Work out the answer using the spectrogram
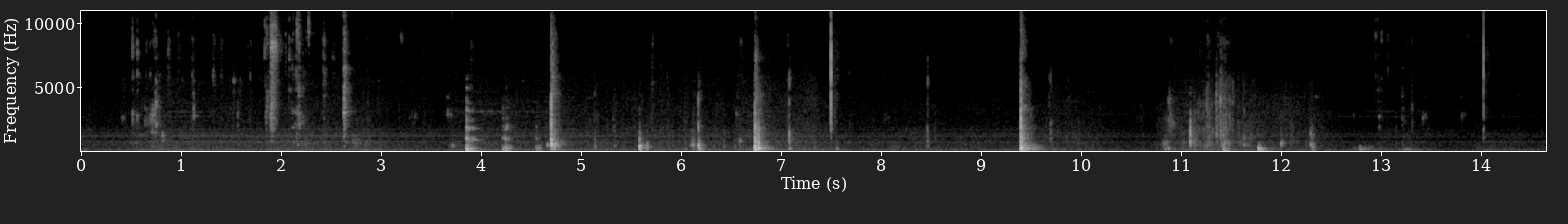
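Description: Biscuit being chewed close to the microphone: a run of irregular sharp crunches and clicks, thickest a few seconds in, then a short cluster later on.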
